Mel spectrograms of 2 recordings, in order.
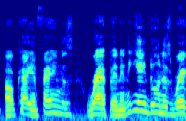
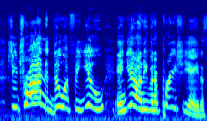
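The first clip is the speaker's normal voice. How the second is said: mock fussing mother; 6 semitones higher than usual. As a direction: scold him like a fed-up mom. Rock fussing at Kanan.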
